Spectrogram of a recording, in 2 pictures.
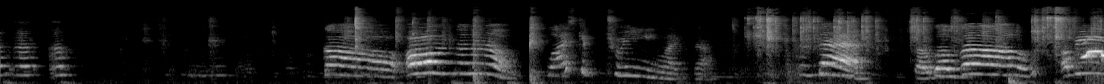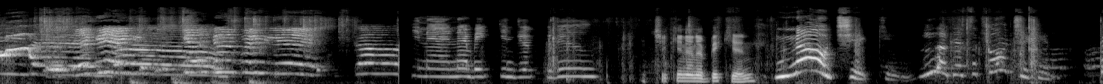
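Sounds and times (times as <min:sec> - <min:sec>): young children squealing and shouting: 0:09.6 - 0:15.1.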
